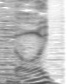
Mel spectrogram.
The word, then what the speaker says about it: BRVT: Ça s'écrit BRVT, mais ça se dit Brut.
